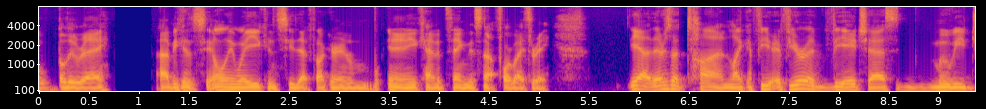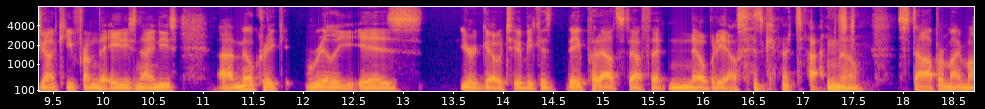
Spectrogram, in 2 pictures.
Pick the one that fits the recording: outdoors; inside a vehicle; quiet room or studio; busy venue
quiet room or studio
